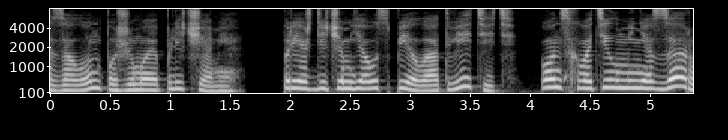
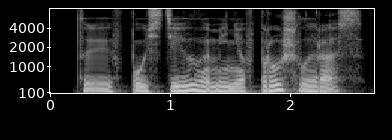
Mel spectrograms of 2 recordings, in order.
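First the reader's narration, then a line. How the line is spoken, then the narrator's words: Quiet reminder. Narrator (Russian): напомнил он мне тихим голосом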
